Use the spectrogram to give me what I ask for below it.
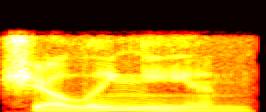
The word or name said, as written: Schellingian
